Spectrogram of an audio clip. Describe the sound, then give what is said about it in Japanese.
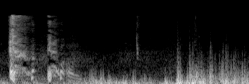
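Coughing from corn caught in the throat: two sharp, harsh coughs in quick succession, then quieter throaty rasping and breathing as the throat clears. “失礼。コーンが喉に詰まった。ゲフン。”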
